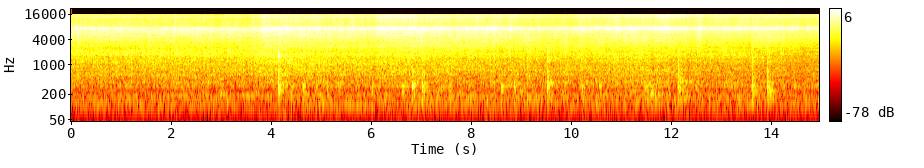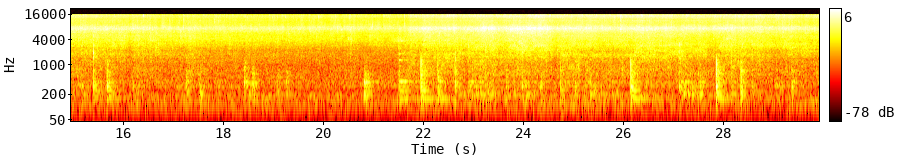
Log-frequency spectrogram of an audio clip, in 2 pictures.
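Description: Sun-dried mango pieces, crushed ginger and spices sizzling in hot mustard oil in a metal kadai with a steady hiss. Every few seconds there is a short scrape or tap as a wooden spatula turns them against the pan.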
